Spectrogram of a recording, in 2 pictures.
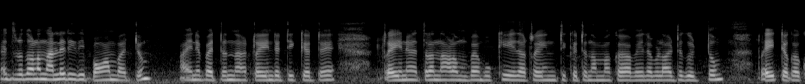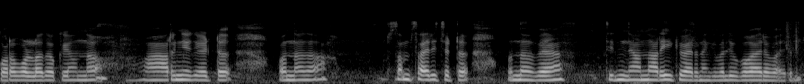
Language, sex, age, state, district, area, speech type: Malayalam, female, 30-45, Kerala, Pathanamthitta, rural, spontaneous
